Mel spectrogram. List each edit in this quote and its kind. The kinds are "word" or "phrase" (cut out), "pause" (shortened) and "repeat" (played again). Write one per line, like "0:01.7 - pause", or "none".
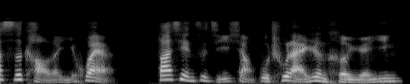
none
